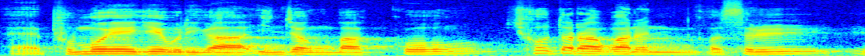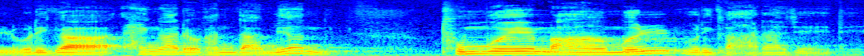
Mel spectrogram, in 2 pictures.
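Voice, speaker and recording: A man's voice: medium pitch, darkish tone. A male pastor preaching a sermon, telling stories and asking the congregation rhetorical questions. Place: church sanctuary. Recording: long church reverb.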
